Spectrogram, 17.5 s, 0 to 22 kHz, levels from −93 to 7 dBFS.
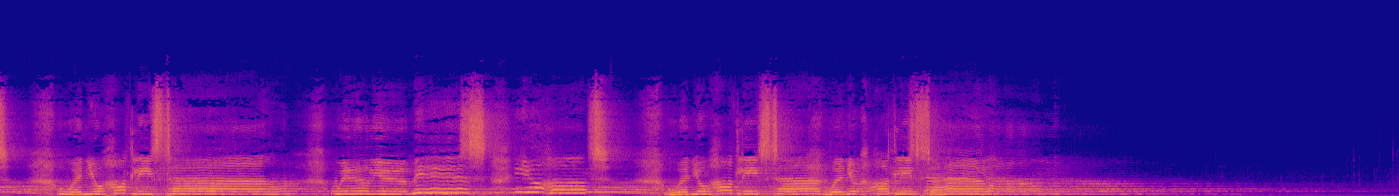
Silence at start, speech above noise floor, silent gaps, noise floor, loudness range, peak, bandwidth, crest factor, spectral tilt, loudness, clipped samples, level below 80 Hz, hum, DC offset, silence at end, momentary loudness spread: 0 s; 38 dB; none; -62 dBFS; 10 LU; -10 dBFS; 14 kHz; 16 dB; -1.5 dB/octave; -24 LUFS; under 0.1%; -62 dBFS; none; under 0.1%; 2.35 s; 12 LU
